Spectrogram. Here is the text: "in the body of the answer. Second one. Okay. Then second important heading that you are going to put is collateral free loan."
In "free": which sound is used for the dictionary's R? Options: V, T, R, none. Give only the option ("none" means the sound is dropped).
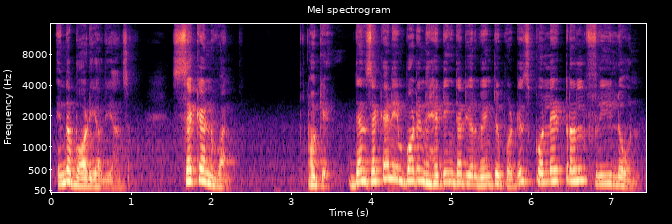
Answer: R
